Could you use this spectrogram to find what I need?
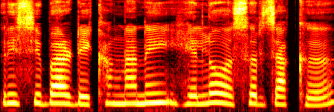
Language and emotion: Bodo, neutral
